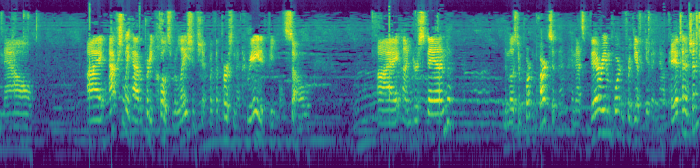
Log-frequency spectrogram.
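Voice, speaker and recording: An older, jolly Santa Claus gives a rambling seminar talk in a folksy, unhurried manner, played by a man. He sits a little back from the mic in a roomy, echoing space. The sound is dull, with music clearly running underneath. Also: medium pitch, expressive, fairly bright tone, natural voice. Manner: folksy, meandering, explains slowly. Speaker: seminar keynote speaker. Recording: echoey, distant, muffled, music behind.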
